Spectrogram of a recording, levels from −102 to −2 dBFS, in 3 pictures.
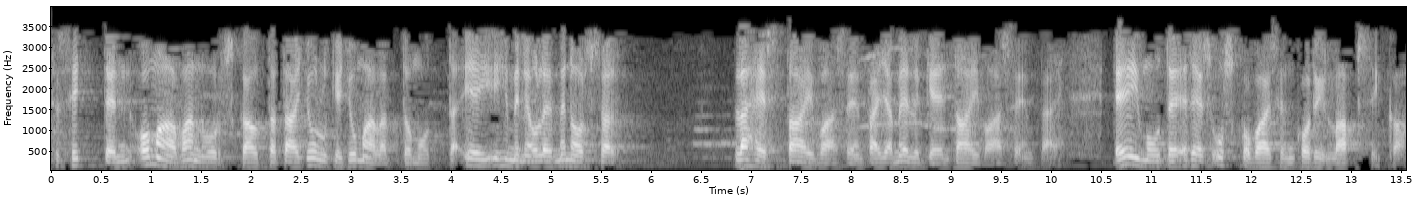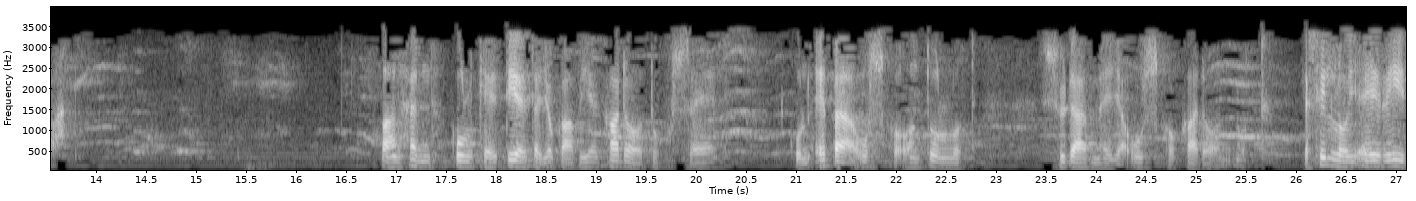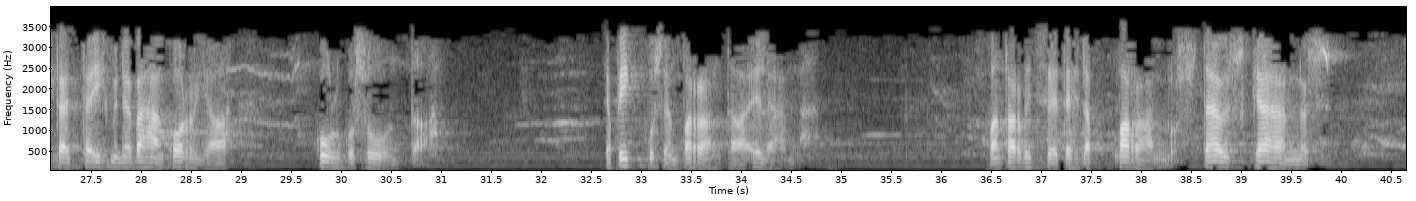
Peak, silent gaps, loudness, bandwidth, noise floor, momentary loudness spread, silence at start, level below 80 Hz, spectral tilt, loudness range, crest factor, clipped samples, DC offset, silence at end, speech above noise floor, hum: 0 dBFS; none; -20 LUFS; 3.8 kHz; -53 dBFS; 19 LU; 0 s; -74 dBFS; -7.5 dB/octave; 9 LU; 22 dB; under 0.1%; under 0.1%; 0 s; 32 dB; none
